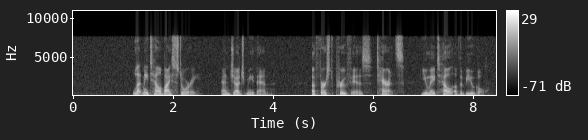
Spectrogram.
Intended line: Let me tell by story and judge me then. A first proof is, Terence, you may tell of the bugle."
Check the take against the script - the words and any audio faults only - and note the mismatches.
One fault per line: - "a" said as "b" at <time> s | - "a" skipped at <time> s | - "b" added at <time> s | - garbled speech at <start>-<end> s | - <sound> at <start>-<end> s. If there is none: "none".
none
